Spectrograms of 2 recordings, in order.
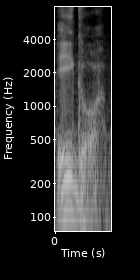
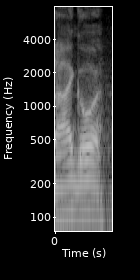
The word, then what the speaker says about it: Igor: Igor, not Igore.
